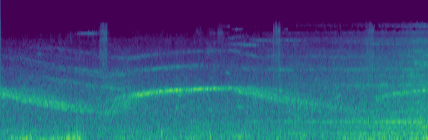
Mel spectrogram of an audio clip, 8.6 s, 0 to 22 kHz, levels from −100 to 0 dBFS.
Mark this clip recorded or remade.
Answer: recorded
